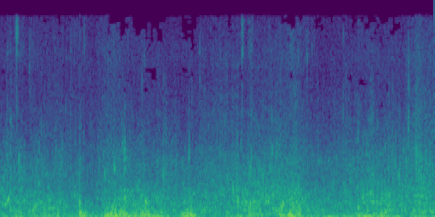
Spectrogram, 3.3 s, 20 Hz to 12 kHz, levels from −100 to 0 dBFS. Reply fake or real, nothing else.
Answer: real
